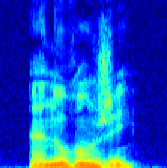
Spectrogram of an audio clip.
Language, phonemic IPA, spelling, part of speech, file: French, /ɔ.ʁɑ̃.ʒe/, oranger, noun / verb, Fr-oranger.ogg
- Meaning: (noun) orange tree; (verb) to make orange in color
